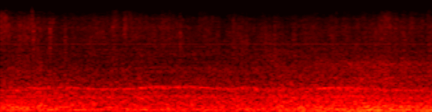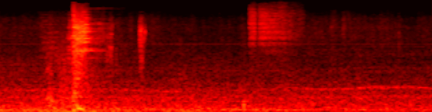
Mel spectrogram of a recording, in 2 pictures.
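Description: Steady rumble of a moving train, with a faint wavering tone over it. A sharp hit comes about five seconds in, and a short hiss comes near seven seconds.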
